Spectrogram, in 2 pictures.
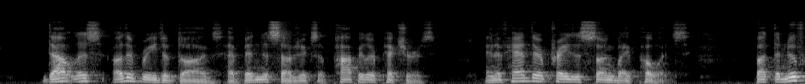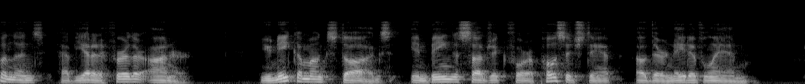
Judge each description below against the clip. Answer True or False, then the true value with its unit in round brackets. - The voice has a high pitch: False (100 Hz)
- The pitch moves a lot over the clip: True (5.8 semitones)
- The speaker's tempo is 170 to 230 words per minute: False (160 wpm)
